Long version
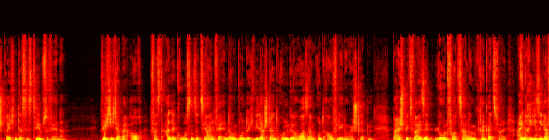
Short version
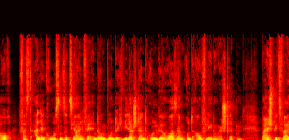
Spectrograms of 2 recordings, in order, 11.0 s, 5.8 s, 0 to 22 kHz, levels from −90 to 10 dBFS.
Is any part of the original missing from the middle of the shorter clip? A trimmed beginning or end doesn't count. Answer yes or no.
no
